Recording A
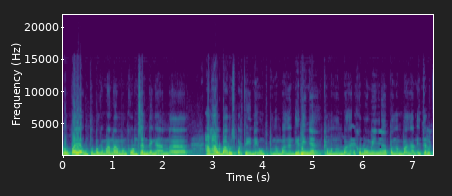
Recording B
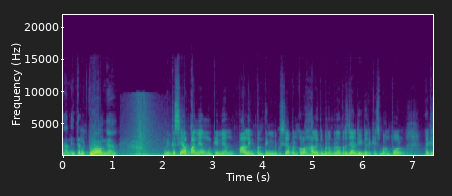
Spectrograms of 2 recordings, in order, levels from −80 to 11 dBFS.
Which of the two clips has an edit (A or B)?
B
